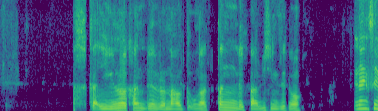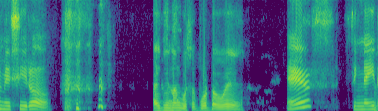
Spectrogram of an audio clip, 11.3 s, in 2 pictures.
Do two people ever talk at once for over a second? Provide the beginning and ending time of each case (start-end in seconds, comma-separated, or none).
none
